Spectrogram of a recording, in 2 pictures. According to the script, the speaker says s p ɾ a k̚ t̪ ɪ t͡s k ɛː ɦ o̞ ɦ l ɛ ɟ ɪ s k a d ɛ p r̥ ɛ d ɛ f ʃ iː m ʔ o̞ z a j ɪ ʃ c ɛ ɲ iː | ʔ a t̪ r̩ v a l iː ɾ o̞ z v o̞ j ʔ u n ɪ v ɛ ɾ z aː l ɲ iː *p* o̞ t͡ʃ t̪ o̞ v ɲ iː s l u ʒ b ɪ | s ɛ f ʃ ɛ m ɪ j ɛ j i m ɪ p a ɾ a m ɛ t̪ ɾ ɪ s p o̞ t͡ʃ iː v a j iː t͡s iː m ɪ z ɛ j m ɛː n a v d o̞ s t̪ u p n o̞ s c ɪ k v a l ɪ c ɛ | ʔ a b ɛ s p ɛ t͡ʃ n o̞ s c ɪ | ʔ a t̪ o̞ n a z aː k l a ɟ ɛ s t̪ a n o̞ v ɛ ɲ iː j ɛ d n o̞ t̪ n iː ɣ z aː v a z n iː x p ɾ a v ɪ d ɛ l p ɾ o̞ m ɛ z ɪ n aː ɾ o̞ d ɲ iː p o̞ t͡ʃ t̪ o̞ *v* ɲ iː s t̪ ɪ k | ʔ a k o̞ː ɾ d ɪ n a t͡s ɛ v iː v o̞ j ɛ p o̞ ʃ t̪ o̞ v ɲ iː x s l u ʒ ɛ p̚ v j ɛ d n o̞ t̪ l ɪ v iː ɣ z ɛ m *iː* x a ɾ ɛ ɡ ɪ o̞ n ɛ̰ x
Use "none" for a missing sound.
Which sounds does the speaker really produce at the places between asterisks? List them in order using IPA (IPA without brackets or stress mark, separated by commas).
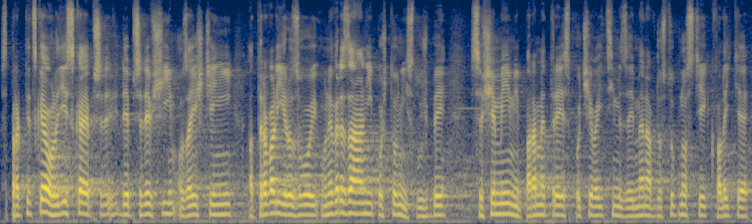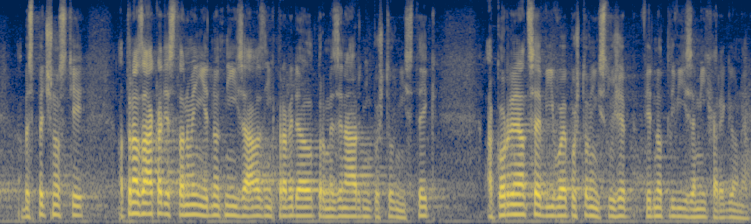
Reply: p, v, iː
